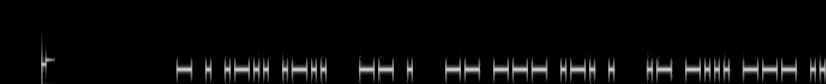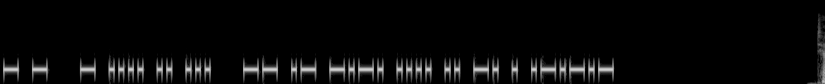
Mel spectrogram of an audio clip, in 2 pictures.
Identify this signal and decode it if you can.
Morse code, heard as a keyed tone, about 25 wpm, 700 Hz. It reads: TELL ME MORE ABOUT THIS MACHINE.
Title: Sentences from Top 1000 Words - Review Part 2 - 25wpm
